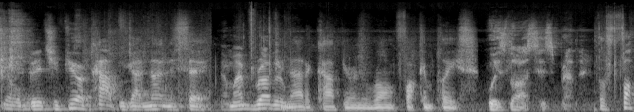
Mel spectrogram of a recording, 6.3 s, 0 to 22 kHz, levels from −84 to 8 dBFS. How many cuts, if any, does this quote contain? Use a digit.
0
